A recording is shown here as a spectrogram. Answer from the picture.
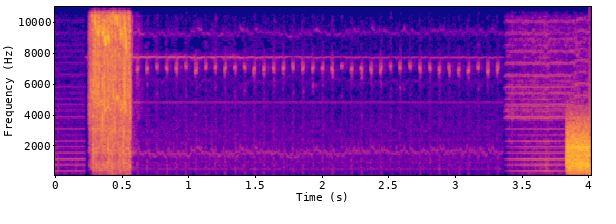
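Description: One brief burst of static on the aircraft's headset audio feed, about a third of a second long, followed by near silence. Near the end a faint steady hum returns and a man's voice starts a radio call.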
